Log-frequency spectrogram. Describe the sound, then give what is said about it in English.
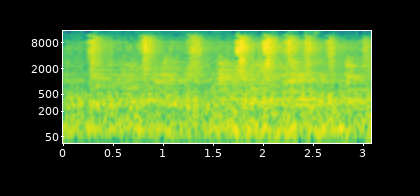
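A train, carrying Ayn Rand to California, rolls steadily along the rails with a constant low rumble and a regular rhythmic clatter of wheels over track joints, fairly loud with no voices. “When they bought her a ticket to California, Ayn Rand was more than happy to board the train.”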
